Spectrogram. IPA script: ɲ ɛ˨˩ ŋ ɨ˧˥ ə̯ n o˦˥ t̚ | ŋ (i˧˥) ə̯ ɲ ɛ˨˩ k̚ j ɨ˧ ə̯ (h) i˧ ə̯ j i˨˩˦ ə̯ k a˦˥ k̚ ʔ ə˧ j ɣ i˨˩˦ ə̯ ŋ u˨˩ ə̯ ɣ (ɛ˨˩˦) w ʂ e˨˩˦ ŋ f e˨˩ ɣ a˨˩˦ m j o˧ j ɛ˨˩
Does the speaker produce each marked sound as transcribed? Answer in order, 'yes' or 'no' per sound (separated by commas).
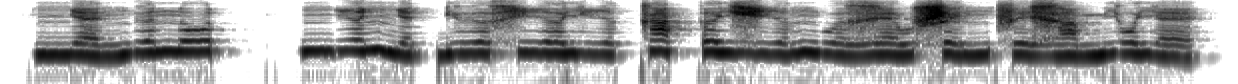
yes, no, yes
